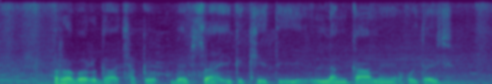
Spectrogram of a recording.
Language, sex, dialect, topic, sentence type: Maithili, male, Southern/Standard, agriculture, statement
